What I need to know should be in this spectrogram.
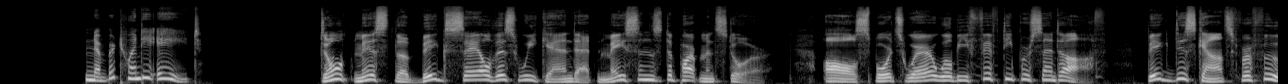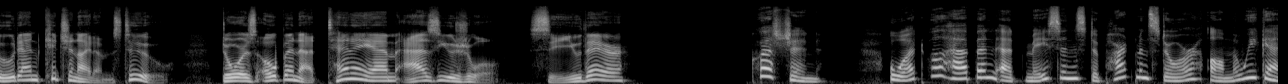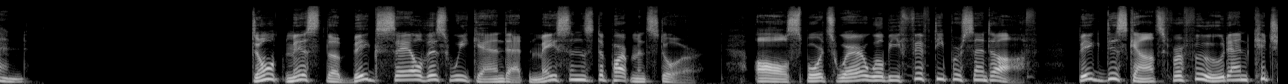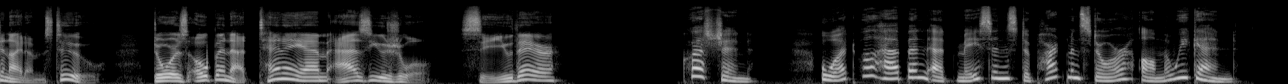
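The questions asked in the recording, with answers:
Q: What will happen at Mason's Department Store on the weekend?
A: There will be a big sale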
